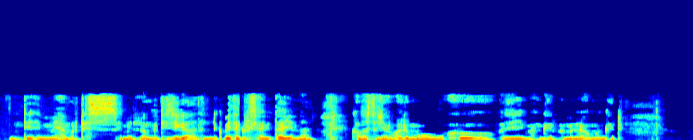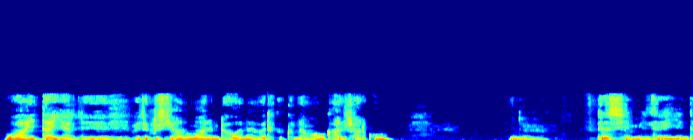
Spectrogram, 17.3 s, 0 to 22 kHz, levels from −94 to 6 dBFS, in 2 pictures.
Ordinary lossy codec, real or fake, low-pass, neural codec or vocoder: AAC, 32 kbps; real; 7.2 kHz; none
